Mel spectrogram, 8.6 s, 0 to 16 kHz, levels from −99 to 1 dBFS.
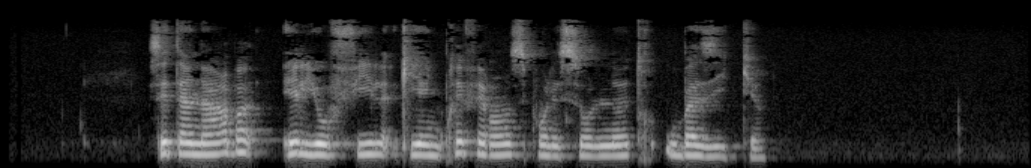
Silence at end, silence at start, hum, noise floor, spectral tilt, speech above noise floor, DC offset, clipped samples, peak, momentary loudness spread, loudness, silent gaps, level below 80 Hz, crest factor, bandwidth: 2.2 s; 1.25 s; none; -75 dBFS; -4.5 dB/octave; 47 dB; under 0.1%; under 0.1%; -10 dBFS; 12 LU; -28 LUFS; none; -82 dBFS; 20 dB; 11 kHz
